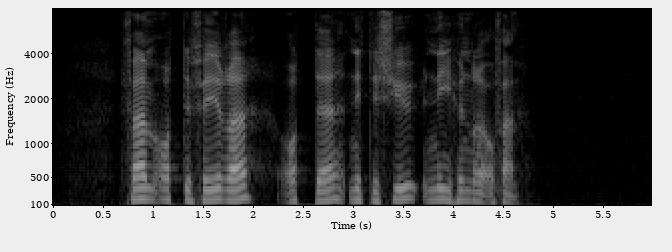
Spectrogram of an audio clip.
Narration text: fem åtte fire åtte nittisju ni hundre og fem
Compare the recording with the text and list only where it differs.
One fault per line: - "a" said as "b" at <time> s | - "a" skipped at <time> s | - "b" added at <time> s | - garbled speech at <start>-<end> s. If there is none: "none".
none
